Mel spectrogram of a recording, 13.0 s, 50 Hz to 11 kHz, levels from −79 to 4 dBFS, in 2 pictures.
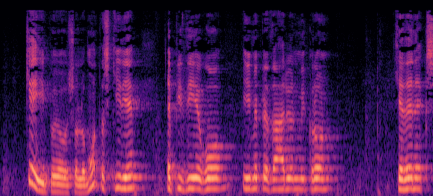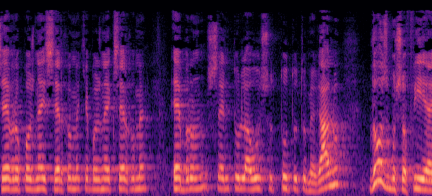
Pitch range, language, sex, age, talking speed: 150-180 Hz, Greek, male, 60-79, 145 wpm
